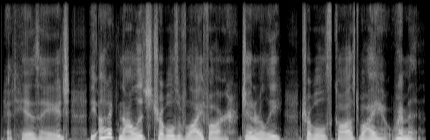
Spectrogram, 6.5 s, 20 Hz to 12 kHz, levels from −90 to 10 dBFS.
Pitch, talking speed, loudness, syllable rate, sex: 205 Hz, 130 wpm, -17 LUFS, 5.1 syllables/s, female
